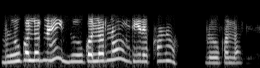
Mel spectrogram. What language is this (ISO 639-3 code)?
ori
